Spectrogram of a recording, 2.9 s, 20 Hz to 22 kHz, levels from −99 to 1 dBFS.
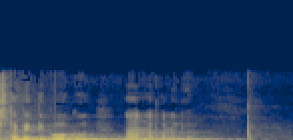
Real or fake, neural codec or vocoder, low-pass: real; none; 10.8 kHz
